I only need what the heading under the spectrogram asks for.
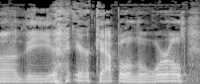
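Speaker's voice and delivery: amused, chuckling through the words. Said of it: "sorry, I shouldn't laugh when I say that".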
